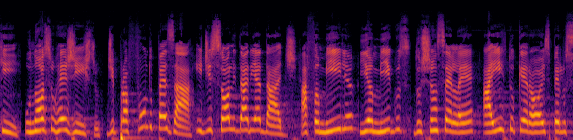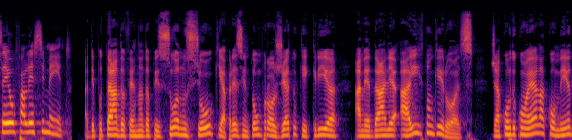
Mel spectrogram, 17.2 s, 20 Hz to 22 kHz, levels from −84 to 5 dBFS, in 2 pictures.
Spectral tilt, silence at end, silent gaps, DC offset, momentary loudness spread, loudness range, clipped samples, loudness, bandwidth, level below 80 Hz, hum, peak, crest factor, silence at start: -5 dB/octave; 0 s; 9.67-9.73 s; under 0.1%; 9 LU; 3 LU; under 0.1%; -18 LUFS; 15.5 kHz; -38 dBFS; none; 0 dBFS; 16 dB; 0 s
